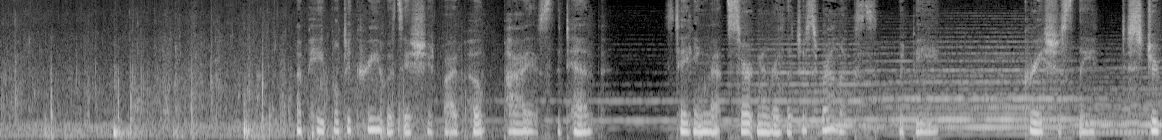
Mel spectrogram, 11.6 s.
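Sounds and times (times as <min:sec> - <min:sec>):
worn wooden floorboards creaking: 0:00.0 - 0:03.4
speech: 0:03.0 - 0:06.1, 0:06.8 - 0:09.5, 0:10.2 - 0:11.6.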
